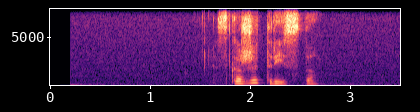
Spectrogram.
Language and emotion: Russian, neutral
